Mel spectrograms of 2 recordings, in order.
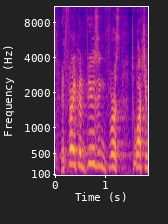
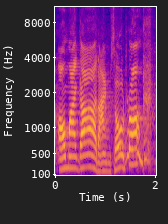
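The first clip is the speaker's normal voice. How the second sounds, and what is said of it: Imitates American actors' voice. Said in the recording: “American actors on television going”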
